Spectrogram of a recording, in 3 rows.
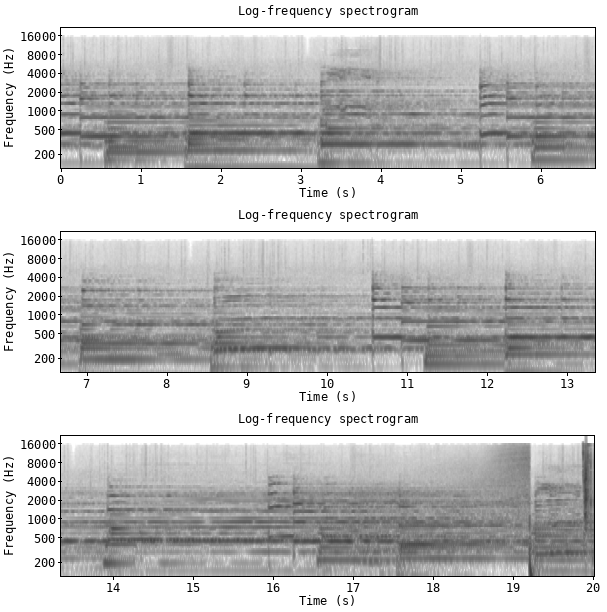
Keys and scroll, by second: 14.2 ctrl+c, 15.6 ctrl+v, 18.6-19.6 typing.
